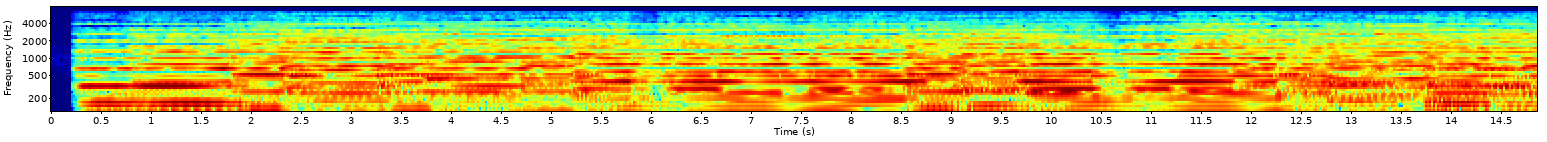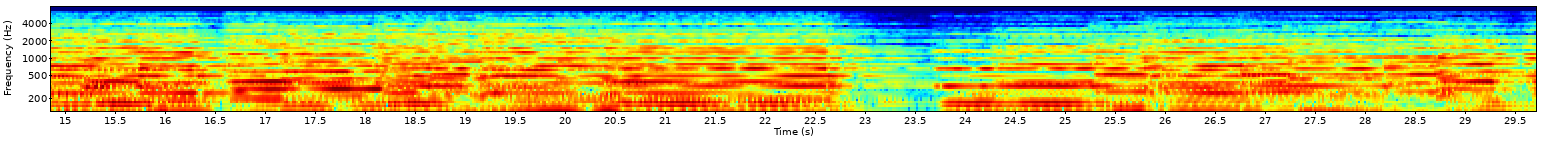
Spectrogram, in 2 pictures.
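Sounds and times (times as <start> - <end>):
church pipe organ backing music: 0.2 - 29.7.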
